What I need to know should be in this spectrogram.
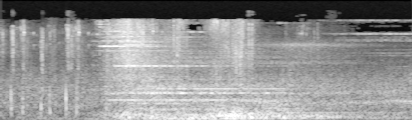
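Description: A magical chime swells and shimmers.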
